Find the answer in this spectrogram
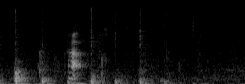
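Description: Rapid chopping of pork lard and garlic with a knife on a wooden board, about four to five strokes a second, beating them into a battuto, with a brief exclamation partway through.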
